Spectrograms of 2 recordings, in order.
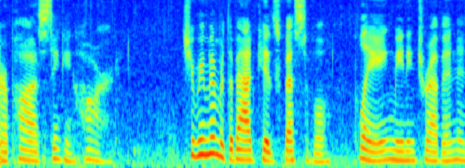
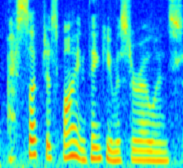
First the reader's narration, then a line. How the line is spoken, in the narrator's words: she replied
